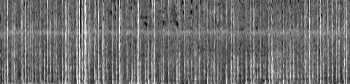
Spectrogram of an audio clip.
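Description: The hollow plastic underside of a white mechanical keyboard case, where its label sits, is scratched and tapped with fingernails and fingertips. Rapid, irregular taps give dull, low, hollow thuds over a soft scratching texture, each knock dying away almost at once.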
